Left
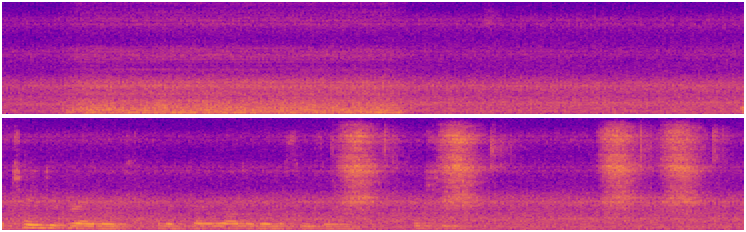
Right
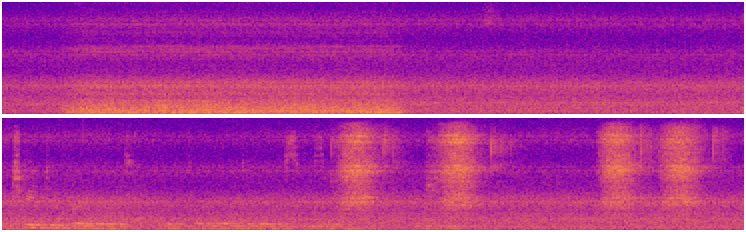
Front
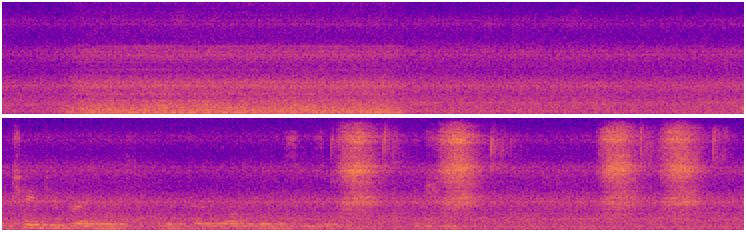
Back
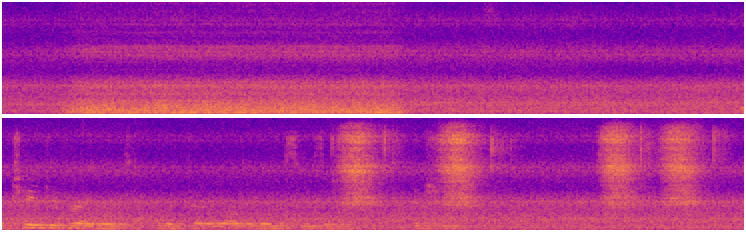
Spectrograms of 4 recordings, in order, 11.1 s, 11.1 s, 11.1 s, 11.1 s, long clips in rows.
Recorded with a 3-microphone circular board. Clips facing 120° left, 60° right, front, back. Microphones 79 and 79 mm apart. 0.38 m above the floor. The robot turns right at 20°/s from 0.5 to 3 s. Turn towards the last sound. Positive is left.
turn(degrees=-30)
